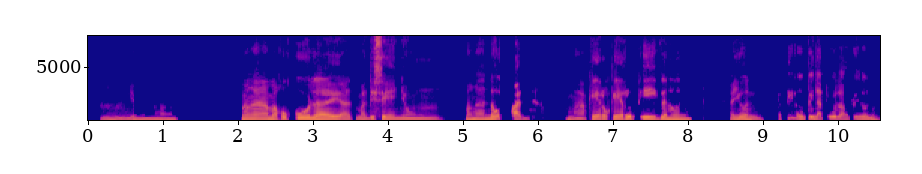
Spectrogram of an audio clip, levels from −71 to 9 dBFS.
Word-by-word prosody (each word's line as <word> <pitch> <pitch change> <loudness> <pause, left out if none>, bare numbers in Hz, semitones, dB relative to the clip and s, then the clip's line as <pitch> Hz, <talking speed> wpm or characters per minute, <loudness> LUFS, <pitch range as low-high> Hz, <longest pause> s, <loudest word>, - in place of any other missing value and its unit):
Hmm, 125 -5 -8
yung 145 +3 -6 0.2
mga 160 - -6 1.1
mga 180 +2 +2 0.2
makukulay 155 -3 +4
at 125 -1 -2
madisenyong 110 -5 -1 0.3
mga 155 +3 0
notepad, 220 - +2 0.6
mga 110 -5 -5
kero-Keroppi, 135 +9 +2 0.2
gano'n, 155 -2 +2 0.6
ayun. 135 -7 -1 0.2
Pati 140 +10 -19
yun 210 -4 -2
pinatulan 185 -1 -1
ko 180 - -13
yun, 200 0 -3
145 Hz, 100 wpm, -23 LUFS, 120-175 Hz, 1.1 s, makukulay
